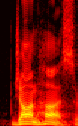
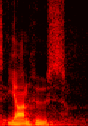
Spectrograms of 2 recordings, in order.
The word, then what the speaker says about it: Jan Hus: John Huss, or if you want to pronounce it accurately, it's Jan Hus, was set on fire while singing hymns to his last breath.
